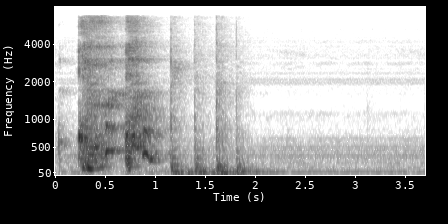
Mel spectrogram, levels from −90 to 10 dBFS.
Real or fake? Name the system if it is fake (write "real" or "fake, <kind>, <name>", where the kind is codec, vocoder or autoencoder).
fake, vocoder, Vocos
